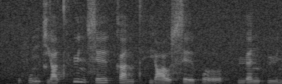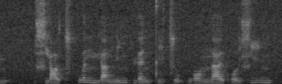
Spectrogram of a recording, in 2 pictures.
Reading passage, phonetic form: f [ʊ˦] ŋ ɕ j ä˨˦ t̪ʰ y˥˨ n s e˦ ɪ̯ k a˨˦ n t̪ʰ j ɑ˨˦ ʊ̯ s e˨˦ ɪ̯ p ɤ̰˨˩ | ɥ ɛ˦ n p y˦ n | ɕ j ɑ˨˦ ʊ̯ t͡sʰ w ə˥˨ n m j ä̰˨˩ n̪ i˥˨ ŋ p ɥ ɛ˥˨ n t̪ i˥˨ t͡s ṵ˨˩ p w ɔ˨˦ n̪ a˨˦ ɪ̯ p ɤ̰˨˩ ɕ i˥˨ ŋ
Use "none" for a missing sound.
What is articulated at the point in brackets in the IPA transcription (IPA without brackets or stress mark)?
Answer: ʊ̰˨˩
